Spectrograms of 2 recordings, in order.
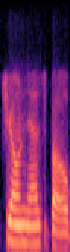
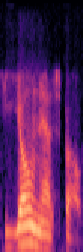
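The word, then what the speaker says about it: Jo Nesbø: It reads as Joe Nesbo, but apparently it's pronounced Yo Nesbo.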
